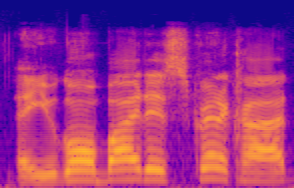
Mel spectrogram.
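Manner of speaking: put-on Italian accent. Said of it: "Italian [name]".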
